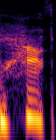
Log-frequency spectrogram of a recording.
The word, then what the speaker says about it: have: When we say I have a car, the v sound in have is soft. Have.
